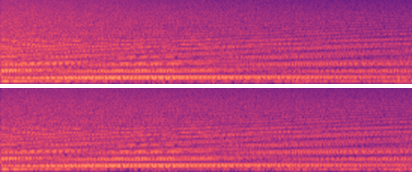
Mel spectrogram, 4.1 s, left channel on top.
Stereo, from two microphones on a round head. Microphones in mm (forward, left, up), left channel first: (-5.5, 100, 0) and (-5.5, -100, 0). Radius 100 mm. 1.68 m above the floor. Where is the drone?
15° left (ahead or behind); by 4.1 s 15° right (ahead or behind).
